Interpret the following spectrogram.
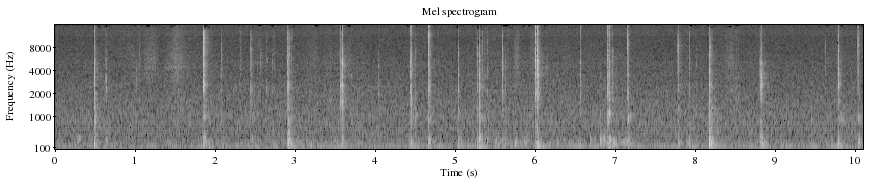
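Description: Metal loom hook clicking and tapping against the clear plastic pins of a rubber-band loom as bands are hooked up over them: sharp, irregular clicks, about two a second.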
